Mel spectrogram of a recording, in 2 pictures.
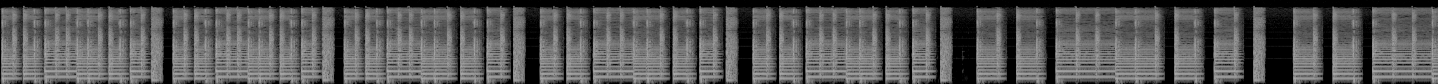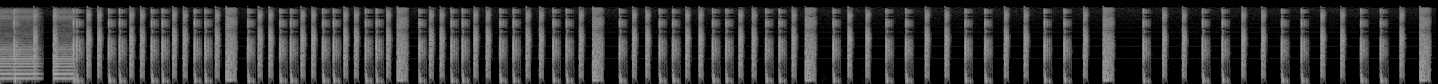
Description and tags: The accompaniment section from a cheap kids keyboard - the description doesn't really match the sound.
The accompaniment plays at three tempos followed by percussion only version of the same.
accompaniment, auto-play, casiotone, cheesy, electronic, fun, kitsch, lo-fi, samba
